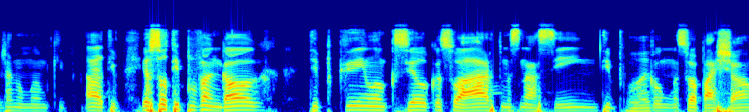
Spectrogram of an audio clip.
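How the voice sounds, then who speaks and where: Here a man speaks at a fairly slow pace. His intonation stays monotone and flat. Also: big swings in loudness. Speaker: podcast co-host. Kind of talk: casual chat.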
